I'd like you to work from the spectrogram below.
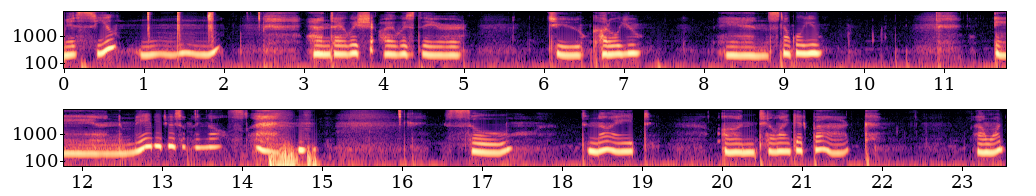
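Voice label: Female, a quick and cute I love you, cute, adorable, love, sweet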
